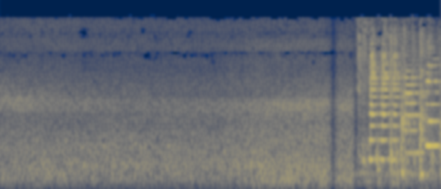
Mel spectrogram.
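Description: Steady rushing noise of road traffic, which cuts off about three seconds in. Plucked guitar music starts just before the end.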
